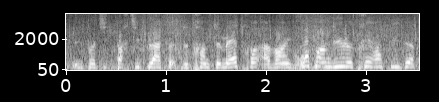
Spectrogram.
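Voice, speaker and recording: Man with a high voice calling out the track bits, short clipped phrases, noisy outdoors. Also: steady tone, moderate pace. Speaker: course describer. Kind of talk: course commentary.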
